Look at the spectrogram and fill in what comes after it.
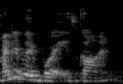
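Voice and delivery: normal talking voice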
